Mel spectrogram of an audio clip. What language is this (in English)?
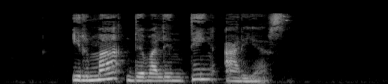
Galician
